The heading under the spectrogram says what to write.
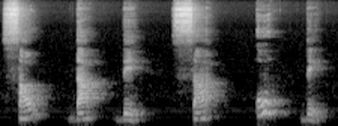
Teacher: na palavra saudade Sau não há separação de som na pronúncia você pronuncia de forma direta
